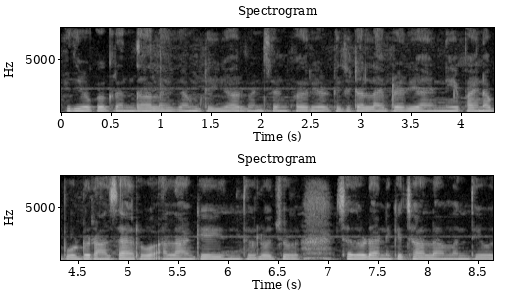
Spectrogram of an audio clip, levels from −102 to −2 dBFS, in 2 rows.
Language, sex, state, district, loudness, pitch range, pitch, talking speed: Telugu, female, Andhra Pradesh, Anantapur, -36 LUFS, 175-180 Hz, 180 Hz, 130 wpm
